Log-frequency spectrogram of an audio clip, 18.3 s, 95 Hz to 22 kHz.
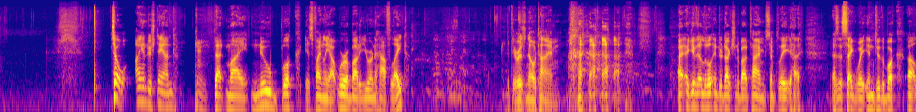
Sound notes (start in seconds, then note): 8.3 some laughter; 11.2 Adamus chuckles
